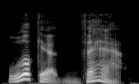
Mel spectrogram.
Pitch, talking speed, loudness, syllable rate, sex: 130 Hz, 130 wpm, -19 LUFS, 2.5 syllables/s, male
